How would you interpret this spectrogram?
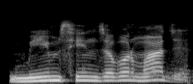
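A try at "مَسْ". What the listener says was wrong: মাস, মাঝ নয়, মাস, মাস, মাঝ বলছেন কেন? মাঝ নয়, মাঝ নয়, মাস, মাস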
